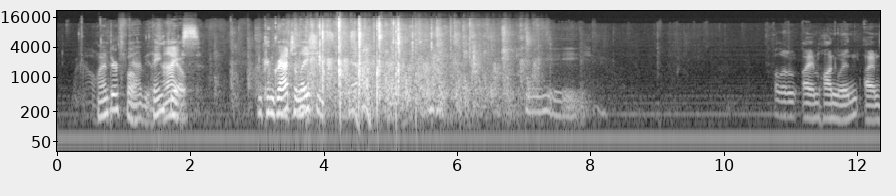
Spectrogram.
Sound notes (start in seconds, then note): 4.3 audience applauds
